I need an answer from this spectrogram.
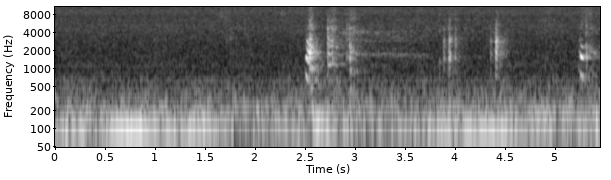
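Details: Maine Coon cat calling toward birds, a faint, quiet run of short, clipped chirps clustered in the middle of the clip, with a softer burst of chirps near the end, over a low indoor hum.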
